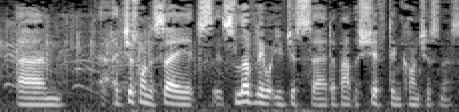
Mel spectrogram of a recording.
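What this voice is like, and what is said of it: Speaker with a distinctive accent. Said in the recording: “You'll love his accent.”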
